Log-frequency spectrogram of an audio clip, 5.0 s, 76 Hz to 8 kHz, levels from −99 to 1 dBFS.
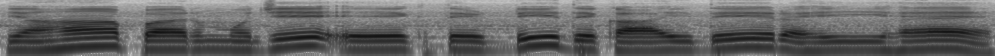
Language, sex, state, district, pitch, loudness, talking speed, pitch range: Hindi, male, Madhya Pradesh, Katni, 135 Hz, -15 LUFS, 110 wpm, 130-150 Hz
